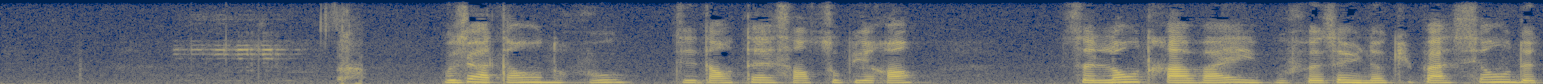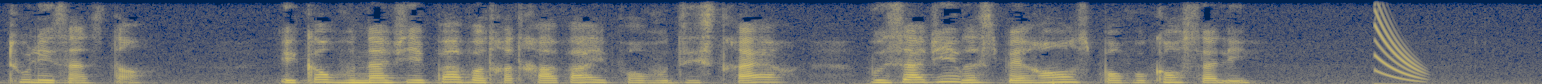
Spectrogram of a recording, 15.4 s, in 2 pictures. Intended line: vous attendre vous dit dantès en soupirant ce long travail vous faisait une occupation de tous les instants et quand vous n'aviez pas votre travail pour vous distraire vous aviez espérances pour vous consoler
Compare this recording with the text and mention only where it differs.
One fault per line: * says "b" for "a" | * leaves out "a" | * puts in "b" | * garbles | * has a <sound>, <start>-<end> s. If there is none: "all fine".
* has a laugh, 0.9-1.8 s
* has a chirp, 14.6-14.9 s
